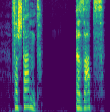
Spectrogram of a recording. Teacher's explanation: die Betonung auf die zweite Silbe zu legen · Term: Jambus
